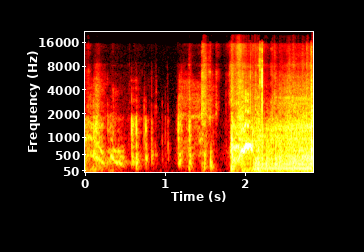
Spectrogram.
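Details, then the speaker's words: 2015 Polaris Pro S 800 HO snowmobile, thought seized but the clutch was sticking. With the belt back on: light clicks and rattles (the electric start only clicks; starter or solenoid suspected), then it catches at once and settles into a steady buzzing run. "there she goes. She sounds good. And the belt's back on there now."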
